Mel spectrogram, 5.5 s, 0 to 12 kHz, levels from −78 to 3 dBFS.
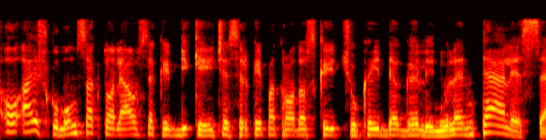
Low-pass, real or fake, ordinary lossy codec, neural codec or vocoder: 7.2 kHz; fake; MP3, 48 kbps; codec, 16 kHz, 8 kbps, FreqCodec, larger model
